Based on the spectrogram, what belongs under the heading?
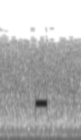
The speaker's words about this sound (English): I only heard one beep, but I think that's the way it should be at this hour.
